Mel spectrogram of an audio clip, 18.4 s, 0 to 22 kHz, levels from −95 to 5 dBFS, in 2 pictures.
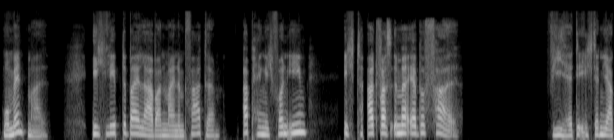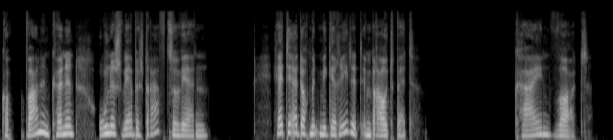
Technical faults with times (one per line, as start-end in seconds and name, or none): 5.44-7.02 input switched to a poorer device
8.75-8.81 short stall from a late packet
9.34-9.67 call audio freeze
13.39-14.20 jitter buffer speed-up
